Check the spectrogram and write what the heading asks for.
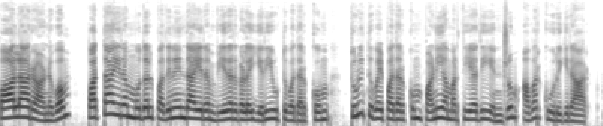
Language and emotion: Tamil, neutral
